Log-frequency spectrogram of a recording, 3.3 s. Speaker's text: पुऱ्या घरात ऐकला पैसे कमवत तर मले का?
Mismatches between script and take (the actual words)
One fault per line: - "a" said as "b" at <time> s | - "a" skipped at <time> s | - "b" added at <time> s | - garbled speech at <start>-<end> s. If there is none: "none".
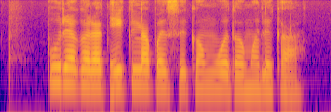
none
